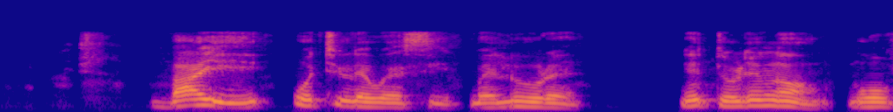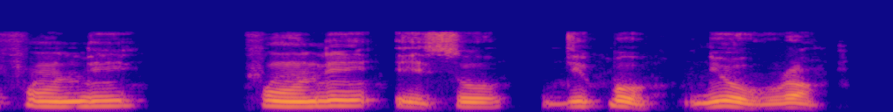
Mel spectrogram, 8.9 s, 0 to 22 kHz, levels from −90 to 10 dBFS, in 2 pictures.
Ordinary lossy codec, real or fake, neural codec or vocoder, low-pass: none; fake; codec, 16 kHz, 16 kbps, FunCodec, trained on LibriTTS, 50 frames a second; none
